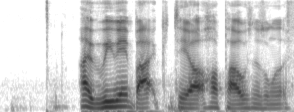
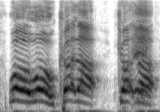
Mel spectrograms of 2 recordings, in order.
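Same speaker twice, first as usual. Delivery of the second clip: mock alarm; 13 semitones higher, 13 dB louder, slower than usual. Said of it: "I'm like".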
